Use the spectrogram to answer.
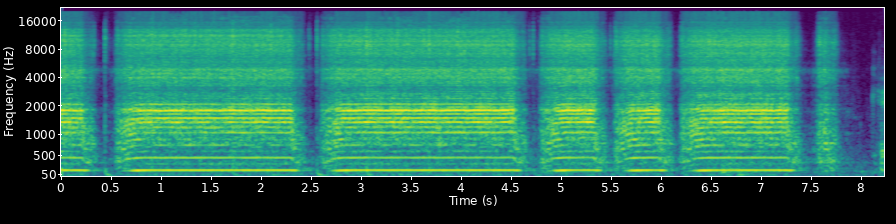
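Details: Spolar Gold Premier shotshell reloader's primer settling vibrator, worked by a momentary push-button switch in short bursts, moves Winchester 209 primers from the tray into the track. Short, even buzzing bursts start and stop cleanly with a steady hum; it works normally.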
